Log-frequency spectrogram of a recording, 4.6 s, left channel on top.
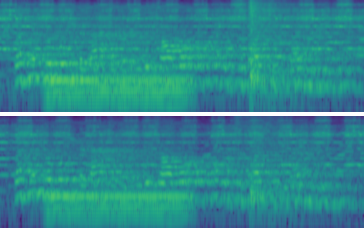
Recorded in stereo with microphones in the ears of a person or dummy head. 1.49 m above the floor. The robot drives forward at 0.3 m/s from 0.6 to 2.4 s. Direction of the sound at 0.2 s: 5° left (ahead or behind).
